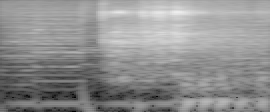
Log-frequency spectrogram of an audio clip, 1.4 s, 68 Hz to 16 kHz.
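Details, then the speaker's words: Suzuki Satria FU 150 after charging a weak battery (previously below 12 V) and fixing flooding: brief starter whirr, then catches on first press into quick even firing; starts normally. "Oke, langsung kita starter. Satu kali hidup guys ya, mudah sekali ya."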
